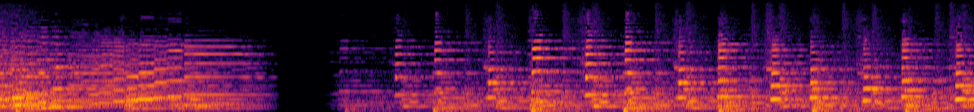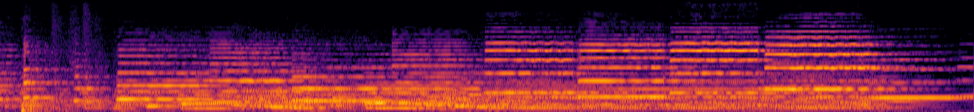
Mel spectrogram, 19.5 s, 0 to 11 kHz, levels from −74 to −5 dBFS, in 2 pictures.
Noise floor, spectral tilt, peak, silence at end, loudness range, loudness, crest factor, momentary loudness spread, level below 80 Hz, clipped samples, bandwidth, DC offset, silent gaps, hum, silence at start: -44 dBFS; -6 dB/octave; -8 dBFS; 0 s; 10 LU; -23 LUFS; 14 dB; 11 LU; -42 dBFS; under 0.1%; 10.5 kHz; under 0.1%; 2.96-3.12 s; none; 0 s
